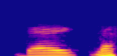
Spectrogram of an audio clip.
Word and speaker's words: de Mesones: It is pronounced Day Mesones. – Day Mesones.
